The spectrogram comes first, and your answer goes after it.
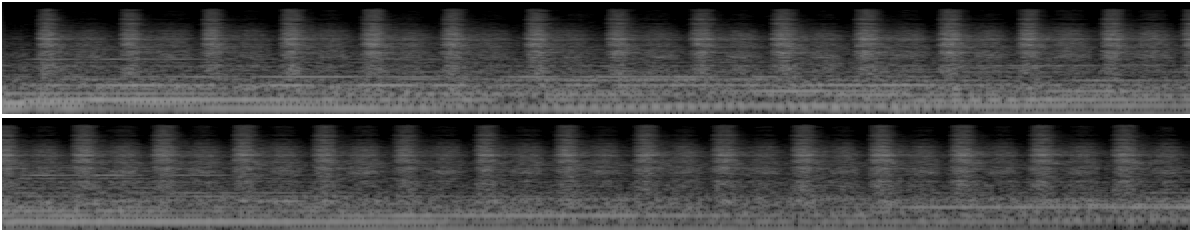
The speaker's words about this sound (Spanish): Vamos por nuestro segundo ciclo de Bastrika Pranayama. Comenzamos.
